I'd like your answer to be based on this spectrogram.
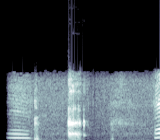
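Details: Big burps: a couple of loud, low, rumbling belches in quick succession.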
